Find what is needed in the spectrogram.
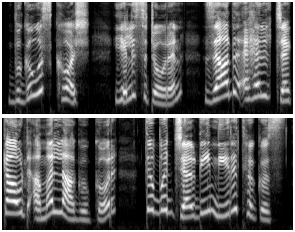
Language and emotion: Kashmiri, happy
